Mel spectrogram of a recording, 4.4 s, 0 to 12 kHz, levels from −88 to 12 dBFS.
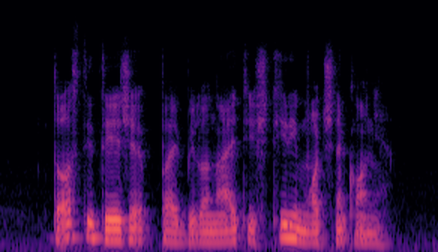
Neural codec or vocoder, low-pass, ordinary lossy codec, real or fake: none; none; none; real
